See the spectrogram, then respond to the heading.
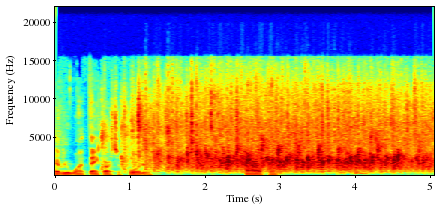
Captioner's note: audience clapping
